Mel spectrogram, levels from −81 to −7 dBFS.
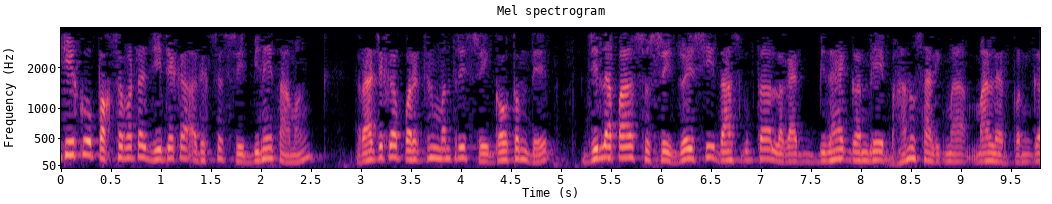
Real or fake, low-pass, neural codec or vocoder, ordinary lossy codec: real; 3.6 kHz; none; none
